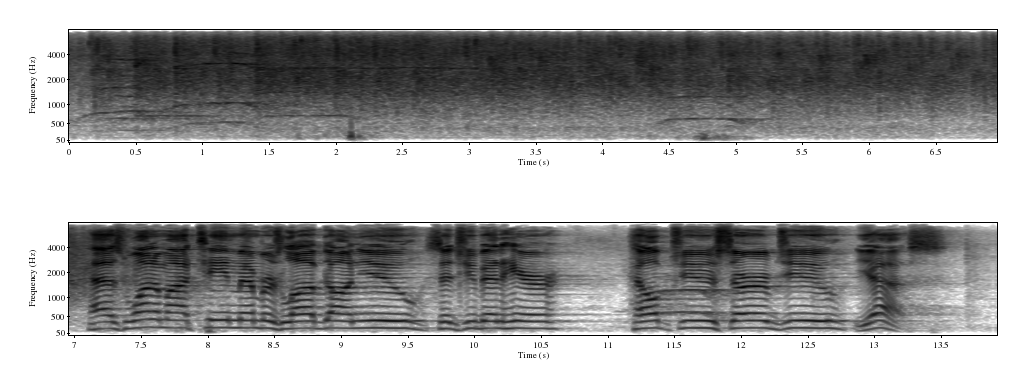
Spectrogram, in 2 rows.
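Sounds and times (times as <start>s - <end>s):
audience shouts and cheers: 0.0s - 2.5s, 4.4s - 5.3s
audience applause: 0.0s - 7.5s
speech: 7.2s - 13.6s.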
